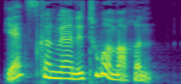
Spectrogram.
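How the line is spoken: Joyful exclamation. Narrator (German): rief Andreas freudig aus

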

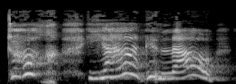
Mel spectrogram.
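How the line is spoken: Laughing. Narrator (German): lachte Alice

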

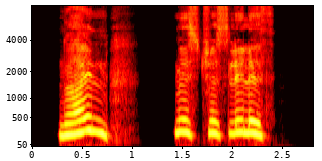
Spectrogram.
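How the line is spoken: Panting. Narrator (German): keuchte er

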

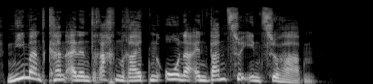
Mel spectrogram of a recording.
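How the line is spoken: Calling out. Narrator (German): rief Chloe

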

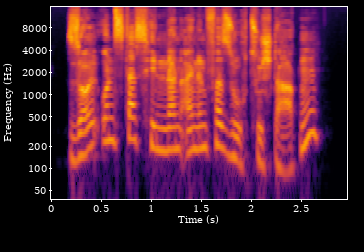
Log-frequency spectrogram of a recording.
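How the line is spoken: Cheerful. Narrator (German): sagte Wolle fröhlich

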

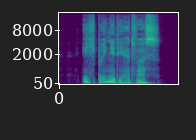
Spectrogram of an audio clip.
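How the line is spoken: Whispered. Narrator (German): flüsterte sie

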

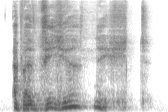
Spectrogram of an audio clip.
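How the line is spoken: Quiet but emphatic. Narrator (German): fügte er leise, aber mit Nachdruck hinzu

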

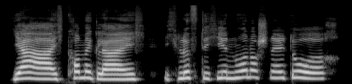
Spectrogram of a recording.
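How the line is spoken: Calling to another room. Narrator (German): rief Frau Steiner in Richtung Küche

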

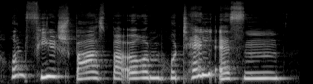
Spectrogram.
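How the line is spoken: Shouted. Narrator (German): schrie Großmutter

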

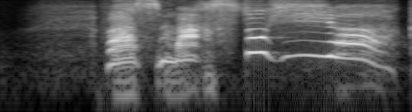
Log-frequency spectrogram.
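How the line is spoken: Shrieking. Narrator (German): kreischte sie

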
